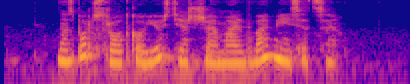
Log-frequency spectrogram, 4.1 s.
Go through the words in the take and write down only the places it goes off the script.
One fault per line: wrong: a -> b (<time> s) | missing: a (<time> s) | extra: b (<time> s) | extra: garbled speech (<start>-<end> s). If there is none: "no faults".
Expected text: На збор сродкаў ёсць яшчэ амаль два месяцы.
no faults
